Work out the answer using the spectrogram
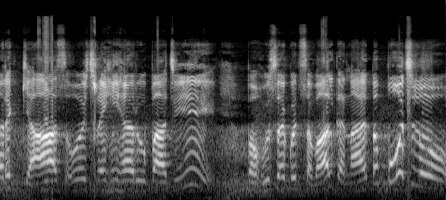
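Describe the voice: A bright, sharp put-on character voice goes along at a slow pace. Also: lively intonation.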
